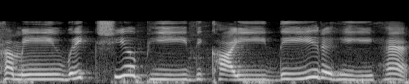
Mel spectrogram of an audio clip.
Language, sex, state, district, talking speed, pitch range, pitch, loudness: Hindi, male, Punjab, Fazilka, 100 wpm, 225-265 Hz, 235 Hz, -15 LUFS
